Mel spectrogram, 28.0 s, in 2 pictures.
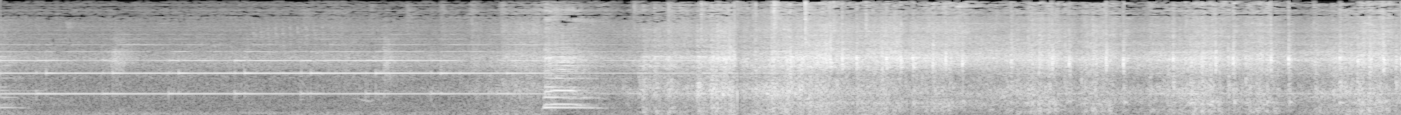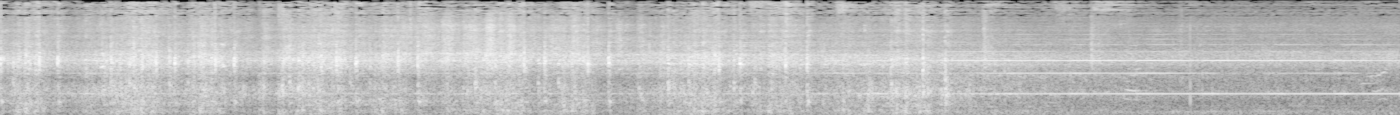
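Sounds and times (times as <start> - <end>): steady high tone: 0.0 - 7.2, 22.0 - 28.0
train wheels clattering over rail joints: 6.4 - 24.0.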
